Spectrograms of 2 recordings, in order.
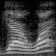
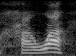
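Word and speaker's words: jagua: Él decía Yagua y no Jaguá, pero se escribe con J.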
